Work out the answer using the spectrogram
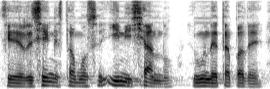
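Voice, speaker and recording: In a lowish, dark voice, a ministry official answers an interview in measured fashion, frequently hesitating. His first language is Aymara.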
